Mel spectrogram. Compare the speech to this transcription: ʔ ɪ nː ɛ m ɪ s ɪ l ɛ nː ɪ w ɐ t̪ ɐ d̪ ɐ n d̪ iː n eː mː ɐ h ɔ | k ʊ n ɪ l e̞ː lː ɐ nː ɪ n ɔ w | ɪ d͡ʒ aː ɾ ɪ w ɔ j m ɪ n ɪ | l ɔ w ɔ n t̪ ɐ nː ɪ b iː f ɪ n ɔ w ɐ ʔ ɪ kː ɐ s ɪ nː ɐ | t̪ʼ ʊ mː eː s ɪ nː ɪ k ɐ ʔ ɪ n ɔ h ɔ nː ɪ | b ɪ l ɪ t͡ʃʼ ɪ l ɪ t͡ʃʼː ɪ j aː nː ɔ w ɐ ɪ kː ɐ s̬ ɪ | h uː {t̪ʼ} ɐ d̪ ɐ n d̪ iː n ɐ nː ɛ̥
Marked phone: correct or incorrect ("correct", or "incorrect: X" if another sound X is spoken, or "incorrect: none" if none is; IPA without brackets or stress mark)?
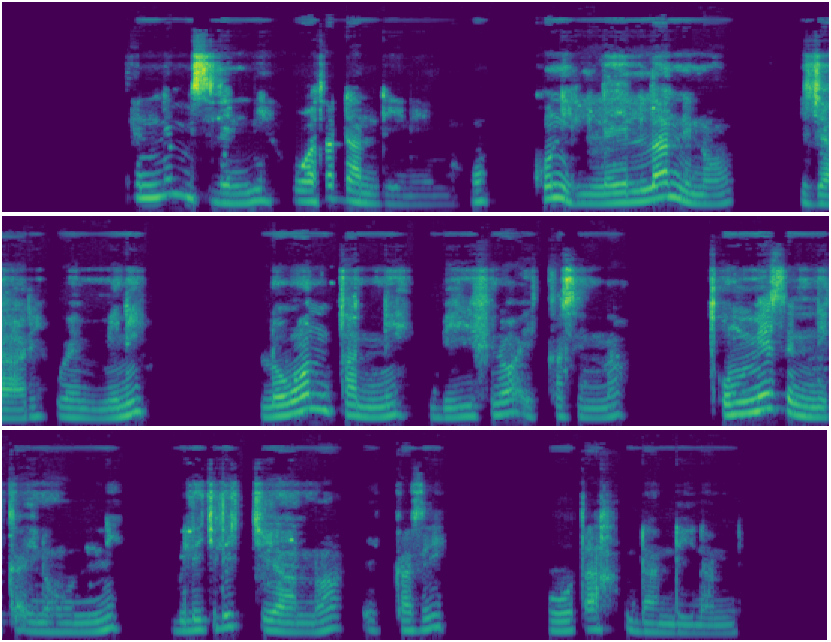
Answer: correct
